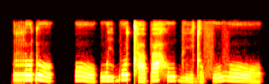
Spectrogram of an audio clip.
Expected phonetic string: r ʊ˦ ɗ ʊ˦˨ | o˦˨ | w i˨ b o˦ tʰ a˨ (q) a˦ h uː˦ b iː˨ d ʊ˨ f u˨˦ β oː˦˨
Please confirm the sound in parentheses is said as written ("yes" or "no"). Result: no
